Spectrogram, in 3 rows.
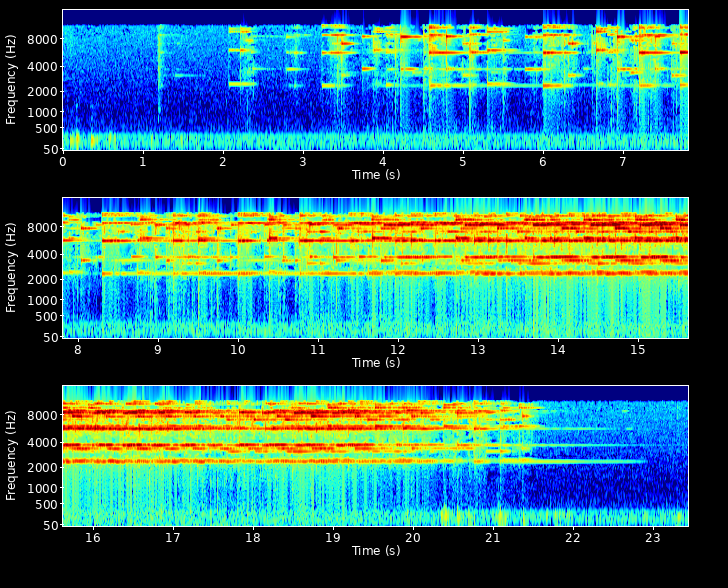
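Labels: Eight antique rotating doorbells ring metallically with gradually increasing and decreasing volume. 2.0 - 21.5

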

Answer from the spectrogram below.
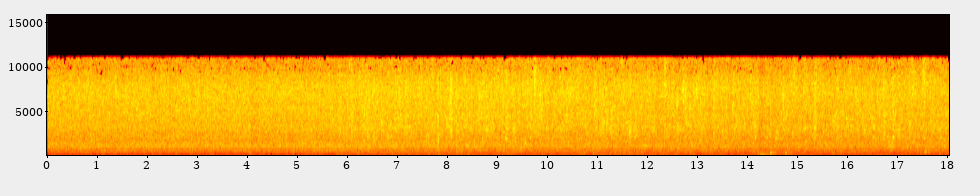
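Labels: Very high-pitched rain that sounds like noise due to heavy compression. 0.1 - 18.0

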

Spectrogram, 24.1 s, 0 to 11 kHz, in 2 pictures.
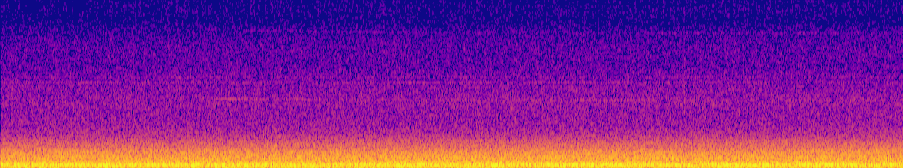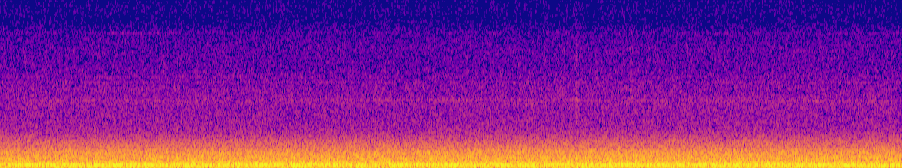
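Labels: An aircraft is flying loudbirdly with steady cabin noise. 0.0 - 24.1

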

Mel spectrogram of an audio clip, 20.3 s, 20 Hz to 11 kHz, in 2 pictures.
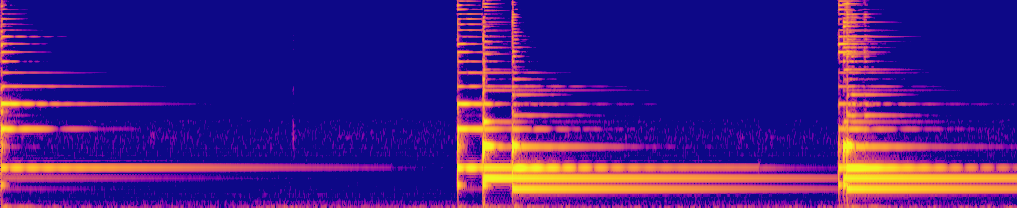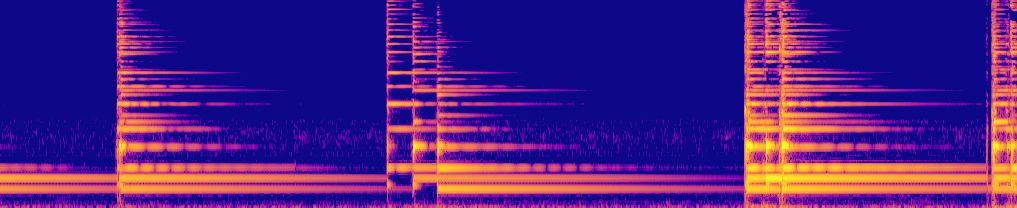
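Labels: A guitar string is picked once, and the sound fades away. 0.0 - 1.4
Guitar chords being played in sequence. 4.5 - 7.7
Guitar chords are played repeatedly and then fade away. 8.3 - 13.0
Guitar chords are played and then fade away. 14.0 - 16.2
Guitar chords being played with some fading in the middle. 17.6 - 20.3

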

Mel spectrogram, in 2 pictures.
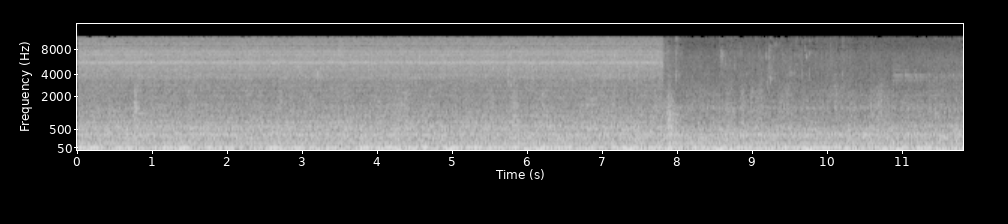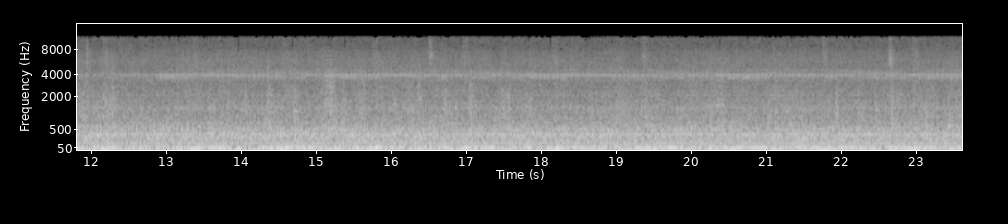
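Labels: A washing machine is running. 0.0 - 23.6
Water is slowly dripping. 8.3 - 10.9
A high-pitched sound is heard in the background. 10.9 - 23.6

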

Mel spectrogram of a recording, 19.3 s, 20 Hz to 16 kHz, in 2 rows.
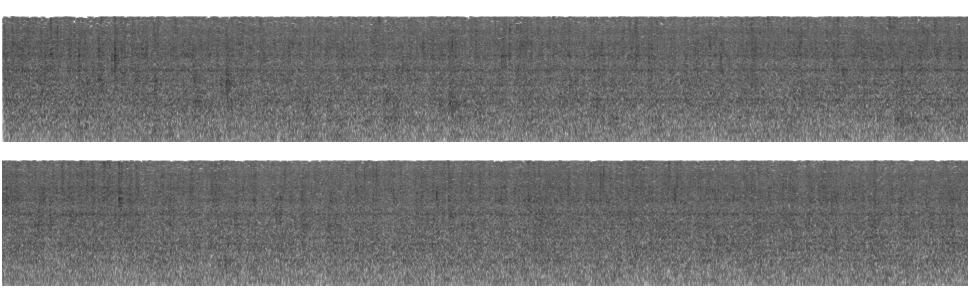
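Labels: Continuous loud sound of water being poured. 0.1 - 19.3

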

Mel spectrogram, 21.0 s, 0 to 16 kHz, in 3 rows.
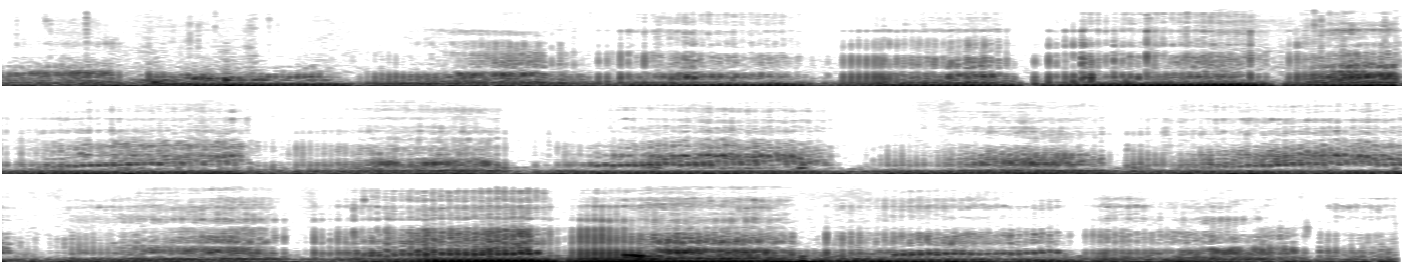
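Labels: A cat is loudly purring continuously. 0.1 - 21.0

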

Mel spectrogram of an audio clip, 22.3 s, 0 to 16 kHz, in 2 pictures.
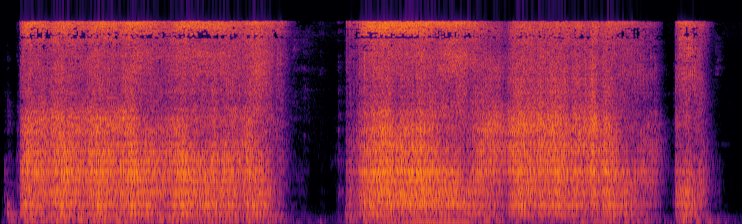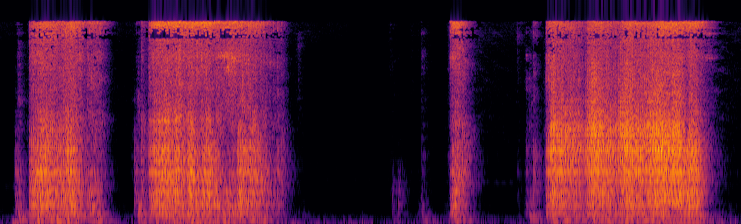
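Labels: A loud drill whirrs repeatedly. 0.0 - 15.7
A loud drill whirrs repeatedly. 17.8 - 22.2

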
